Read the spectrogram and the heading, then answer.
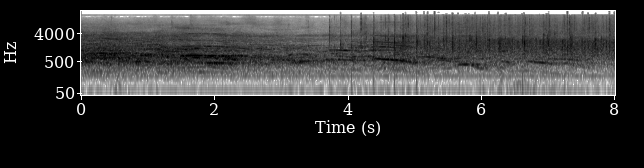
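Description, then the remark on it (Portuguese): An audience applauds loudly and steadily, dense overlapping claps that grow sharper and more distinct about halfway through, with raised voices mixed into the crowd noise at the start. “Aleluia, você pode aplaudi-lo com vigor.”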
